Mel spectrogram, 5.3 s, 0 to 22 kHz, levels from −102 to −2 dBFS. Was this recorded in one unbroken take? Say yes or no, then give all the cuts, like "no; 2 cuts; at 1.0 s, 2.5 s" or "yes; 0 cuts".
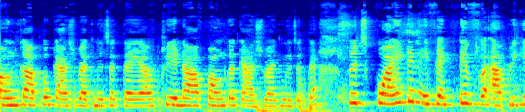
yes; 0 cuts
